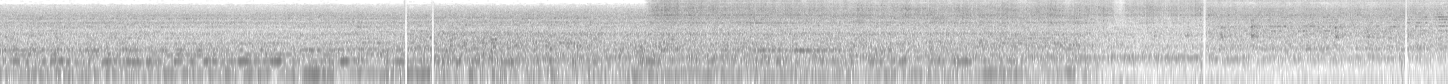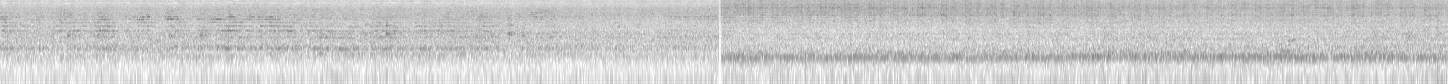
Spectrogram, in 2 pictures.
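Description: A large band saw hums steadily as its blade cuts through a thick log.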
